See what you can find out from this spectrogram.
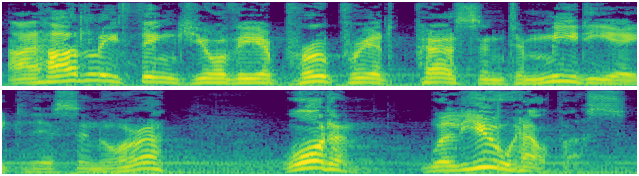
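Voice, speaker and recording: A man's voice: a little high, sing-song, a little slow, sharp tone, faint music behind, full character voice. A man voicing a stern nobleman in a fantasy video game, formal and pointed as he speaks. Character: stern noble arbiter addressing a royal dispute.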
